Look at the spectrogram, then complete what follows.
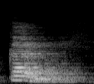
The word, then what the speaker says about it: कर्म: तो यहां पर म के ऊपर रेफ की मात्रा लगेगी और म के पहले अर्ध व्यंजन र के रूप में इसका उच्चारण होगा कर्म। क्या होगा, कर्म।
